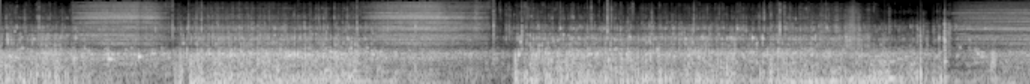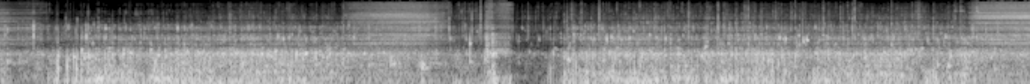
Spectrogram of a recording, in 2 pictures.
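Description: Scuba air bubbles gurgle and rush up in bursts underwater.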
